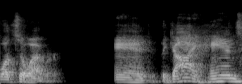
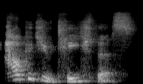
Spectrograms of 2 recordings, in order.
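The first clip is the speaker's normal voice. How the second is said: condescending; 4 semitones higher, slower than usual. Retold or imitated. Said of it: "it was very condescending".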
